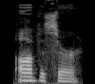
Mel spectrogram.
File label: "officer", voice, spelling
